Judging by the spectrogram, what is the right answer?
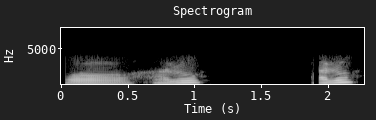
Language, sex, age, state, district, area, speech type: Assamese, female, 30-45, Assam, Darrang, rural, conversation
